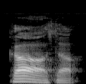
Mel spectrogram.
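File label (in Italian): "caata", vocabolario dialettale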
